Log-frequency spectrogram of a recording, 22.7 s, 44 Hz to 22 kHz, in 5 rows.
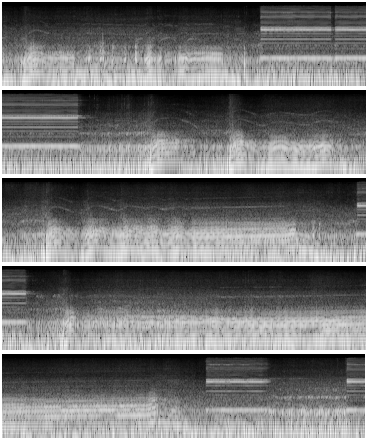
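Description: Kawasaki Z900 inline-four engine running on the move, its pitch rising and falling as it is revved and accelerates through the gears. A vehicle horn sounds three times: a long blast a few seconds in, a short toot about midway, and another blast near the end.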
